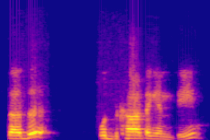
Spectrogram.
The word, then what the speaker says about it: तदुद्घाटयन्ति: So while pronouncing it, we will say it as dakshanadham no tadudghatayanti. So you don't have to Okay. You don't have to make a pause after tad udghatayanti. That's not required.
